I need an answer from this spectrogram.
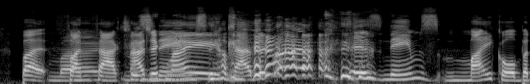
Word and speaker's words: Michel: But fun fact, his name's Michael, but it's spelled M-I-C-H-E-L, so people mispronounce it as Michelle, but it's just a family name.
